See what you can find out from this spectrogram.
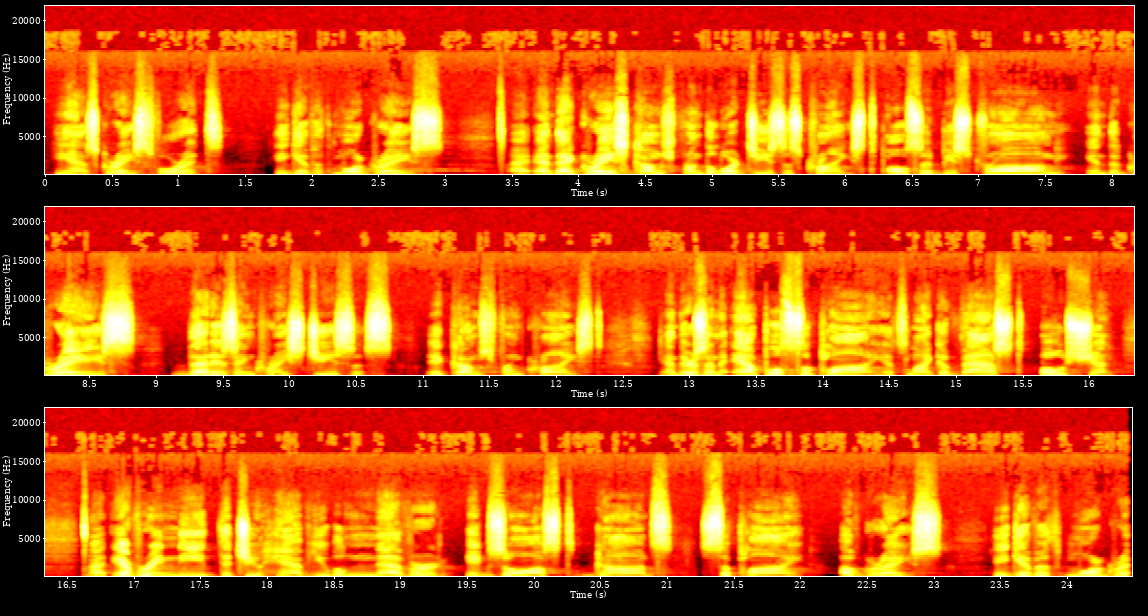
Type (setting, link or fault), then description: setting, large echoing room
